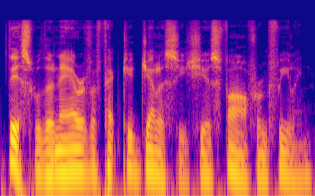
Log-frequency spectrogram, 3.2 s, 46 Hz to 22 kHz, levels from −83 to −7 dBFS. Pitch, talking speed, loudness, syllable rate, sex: 90 Hz, 230 wpm, -20 LUFS, 5.8 syllables/s, male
